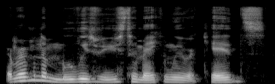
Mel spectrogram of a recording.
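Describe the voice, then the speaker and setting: A tough gang leader played by a male actor shows his soft side as a doting boyfriend in an intimate audio roleplay. His mid-pitched voice is close and dry, full of teasing, mock complaints and affectionate pet names. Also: lively intonation, a little fast, no echo, close to an everyday voice. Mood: playful banter.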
